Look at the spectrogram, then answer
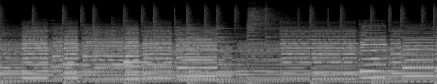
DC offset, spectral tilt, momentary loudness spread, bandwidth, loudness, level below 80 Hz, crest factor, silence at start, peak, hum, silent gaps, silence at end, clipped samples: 0.2%; -4.5 dB/octave; 5 LU; over 20 kHz; -21 LUFS; -44 dBFS; 18 dB; 0 s; -4 dBFS; none; none; 0 s; under 0.1%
